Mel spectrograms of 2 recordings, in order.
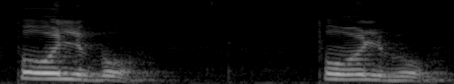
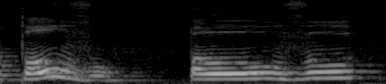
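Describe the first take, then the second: First: Polvo, with a clear O at the end, not a U; Spanish final O. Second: Polvo, Carioca style, with the final O as a U; Carioca Portuguese. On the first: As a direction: keep the last O of polvo an O. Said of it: "cuidado do O final pra ele não virar um U". (polvo em espanhol, com O final fechado) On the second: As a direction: say polvo like a Carioca, with povu at the end. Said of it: "esse O aí do final vira um U". (polvo com sotaque carioca, O final vira U) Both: Shown as a demonstration.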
